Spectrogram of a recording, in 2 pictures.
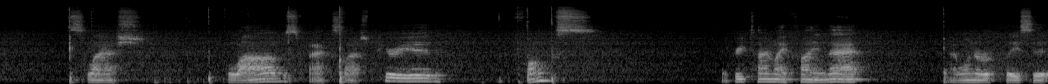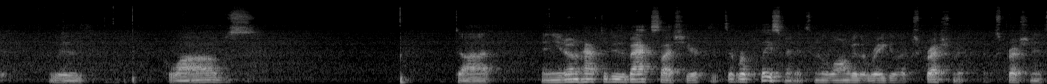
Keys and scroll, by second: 0.0-3.4 typing, 4.5-6.0 typing, 9.4 /, 10.9-12.3 typing, 14.5 ..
